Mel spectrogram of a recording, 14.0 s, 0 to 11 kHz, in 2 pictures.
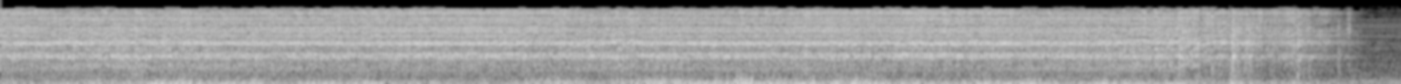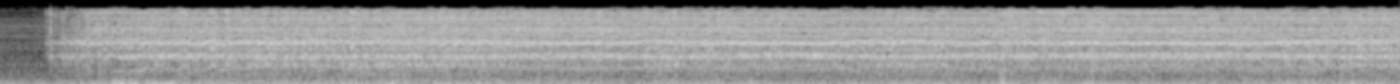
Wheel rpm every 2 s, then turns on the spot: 160, 160, 160, 50, 160, 160, 160.
none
